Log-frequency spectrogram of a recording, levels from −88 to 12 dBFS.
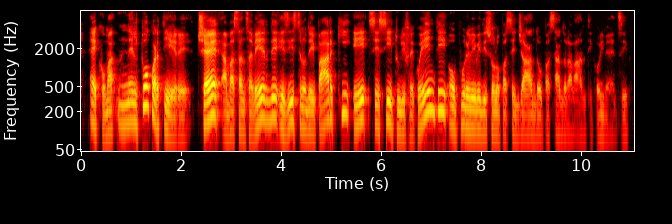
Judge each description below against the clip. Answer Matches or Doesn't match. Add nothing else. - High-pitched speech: Doesn't match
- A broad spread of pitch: Matches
